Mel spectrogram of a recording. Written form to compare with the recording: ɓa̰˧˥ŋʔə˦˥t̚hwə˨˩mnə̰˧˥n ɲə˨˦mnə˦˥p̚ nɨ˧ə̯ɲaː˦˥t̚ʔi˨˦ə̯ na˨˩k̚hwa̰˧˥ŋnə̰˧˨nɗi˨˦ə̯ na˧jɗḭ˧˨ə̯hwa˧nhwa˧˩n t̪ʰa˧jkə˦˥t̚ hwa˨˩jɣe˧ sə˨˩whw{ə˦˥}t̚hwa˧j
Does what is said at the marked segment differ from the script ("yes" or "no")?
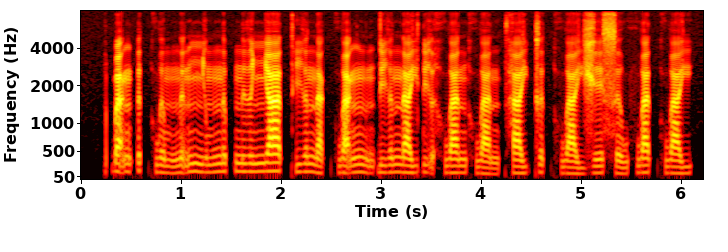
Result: yes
